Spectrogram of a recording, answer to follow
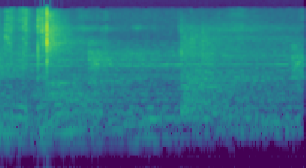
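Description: A sharp tap on the tabletop about a third of a second in, with a smaller click just before it, amid soft handling of playing cards.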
